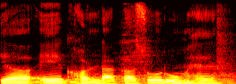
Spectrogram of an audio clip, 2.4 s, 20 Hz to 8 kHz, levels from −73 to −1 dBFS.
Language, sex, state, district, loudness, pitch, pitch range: Hindi, male, Jharkhand, Ranchi, -12 LUFS, 115 Hz, 110-120 Hz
